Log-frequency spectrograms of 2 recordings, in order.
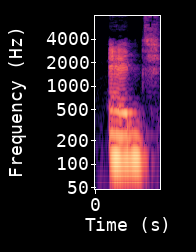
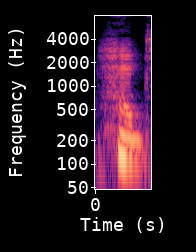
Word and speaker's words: hedge: I used to pronounce edge instead of hedge. I thought that's a silent H, for example.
